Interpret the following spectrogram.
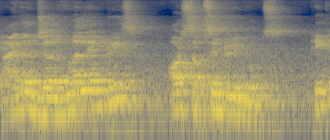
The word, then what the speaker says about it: journal: Recording दो तरीके से होती है, आइदर जर्नल एंट्रीज या स्पेशल पर्पस बुक्स। जनरल नहीं बोल रहा हूँ बेटा, जर्नल बोल रहा हूँ, JOURNAL, जर्नल एंट्रीज।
